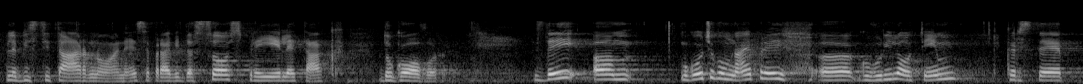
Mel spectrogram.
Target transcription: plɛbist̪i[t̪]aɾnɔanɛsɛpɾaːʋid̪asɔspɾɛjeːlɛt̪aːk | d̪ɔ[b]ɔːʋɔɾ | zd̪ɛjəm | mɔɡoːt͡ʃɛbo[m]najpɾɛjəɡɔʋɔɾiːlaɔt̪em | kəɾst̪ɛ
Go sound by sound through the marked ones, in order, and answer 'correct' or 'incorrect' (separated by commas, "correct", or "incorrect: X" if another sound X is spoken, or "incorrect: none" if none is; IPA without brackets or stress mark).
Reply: correct, incorrect: ɡ, correct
